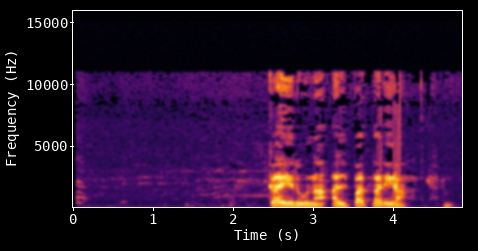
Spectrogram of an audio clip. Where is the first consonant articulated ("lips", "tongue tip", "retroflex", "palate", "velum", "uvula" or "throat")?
velum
